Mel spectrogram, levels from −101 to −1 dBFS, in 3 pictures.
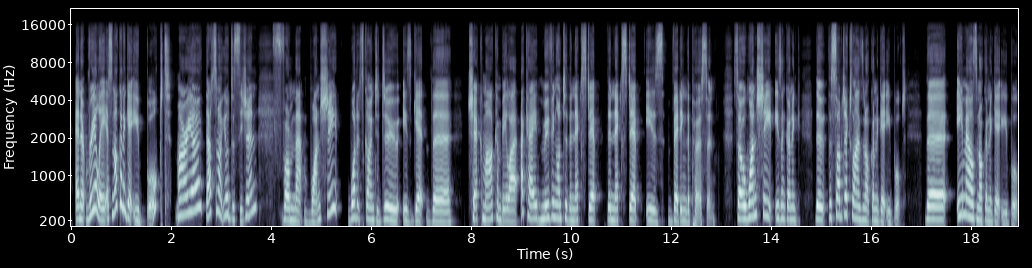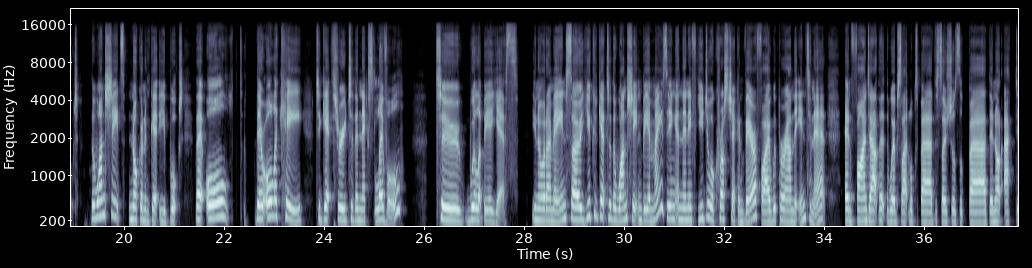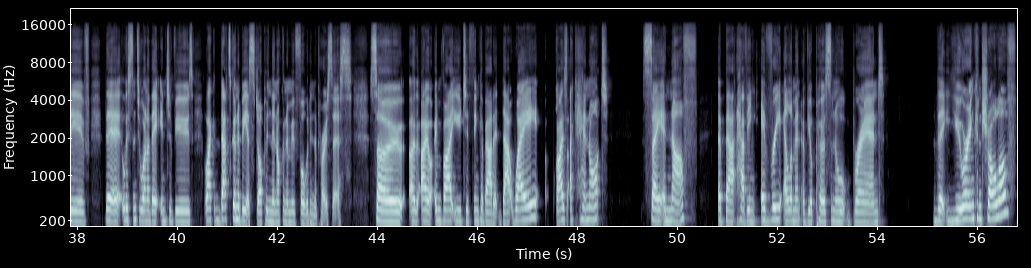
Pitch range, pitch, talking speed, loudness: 190-235 Hz, 210 Hz, 210 wpm, -21 LUFS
